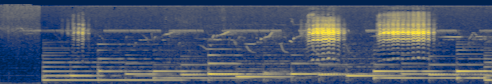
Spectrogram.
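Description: Sheep bleat in two or three loud, wavering calls, heard over a steady backdrop of sustained musical tones that shift from note to note.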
